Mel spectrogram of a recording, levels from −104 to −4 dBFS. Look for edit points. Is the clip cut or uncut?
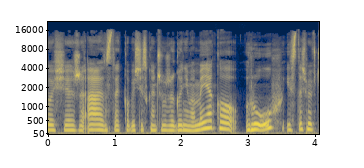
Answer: uncut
